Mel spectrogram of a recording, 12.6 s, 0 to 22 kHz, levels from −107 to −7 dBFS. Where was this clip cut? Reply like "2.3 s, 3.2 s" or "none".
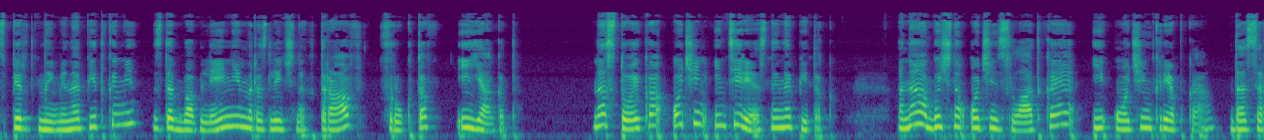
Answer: none

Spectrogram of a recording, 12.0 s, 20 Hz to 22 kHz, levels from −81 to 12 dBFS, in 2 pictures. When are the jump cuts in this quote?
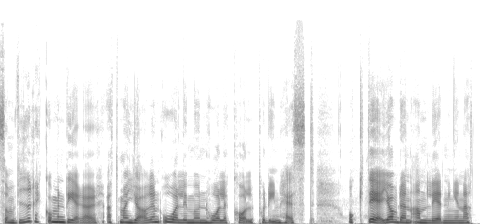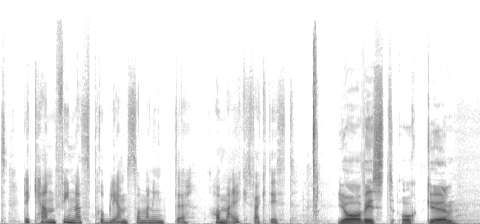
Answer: none

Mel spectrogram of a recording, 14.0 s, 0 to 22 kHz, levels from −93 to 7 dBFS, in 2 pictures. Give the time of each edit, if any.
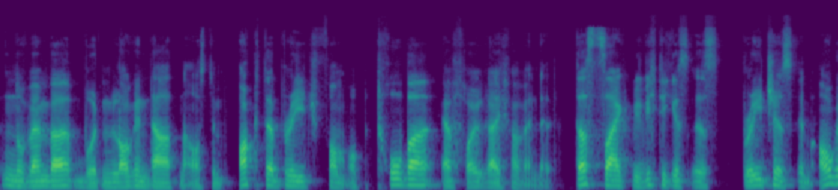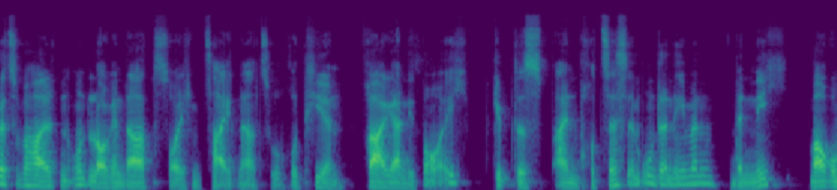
4.7 s, 8.2 s, 8.6 s, 9.9 s, 10.4 s

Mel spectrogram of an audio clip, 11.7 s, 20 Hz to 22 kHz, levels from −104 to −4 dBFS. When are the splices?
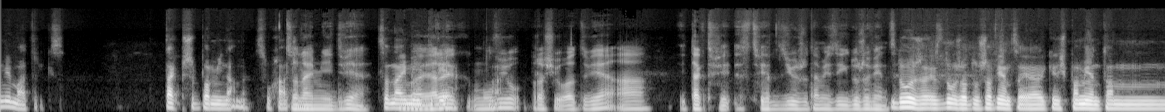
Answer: none

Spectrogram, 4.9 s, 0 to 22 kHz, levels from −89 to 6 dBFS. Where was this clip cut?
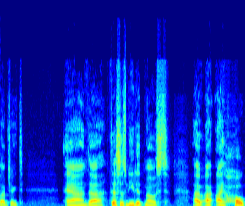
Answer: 2.5 s

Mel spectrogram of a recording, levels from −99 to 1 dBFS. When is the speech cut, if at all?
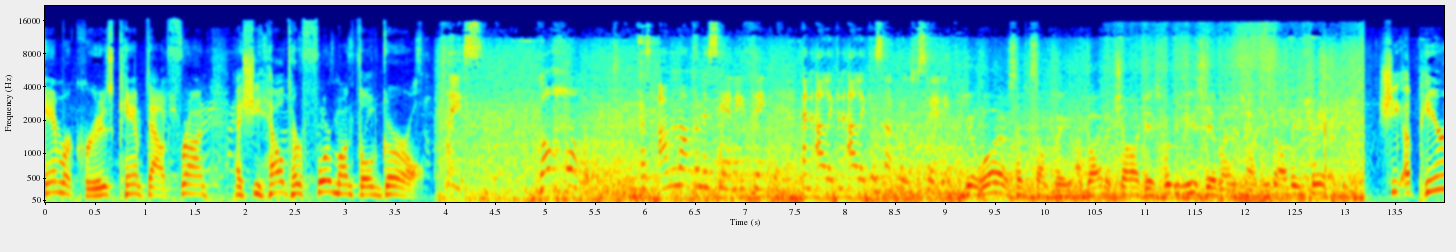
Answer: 7.9 s, 9.8 s

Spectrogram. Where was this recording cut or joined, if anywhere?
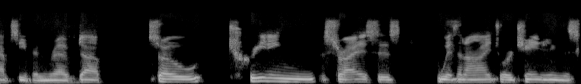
none

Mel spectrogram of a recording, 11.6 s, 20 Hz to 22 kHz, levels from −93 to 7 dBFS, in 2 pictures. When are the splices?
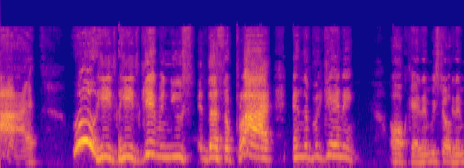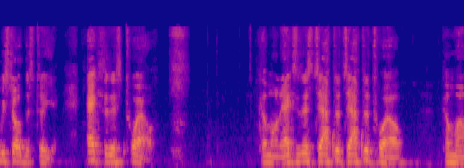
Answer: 1.5 s, 2.5 s, 5.6 s, 7.3 s, 10.1 s

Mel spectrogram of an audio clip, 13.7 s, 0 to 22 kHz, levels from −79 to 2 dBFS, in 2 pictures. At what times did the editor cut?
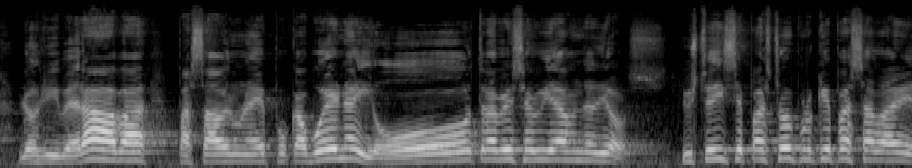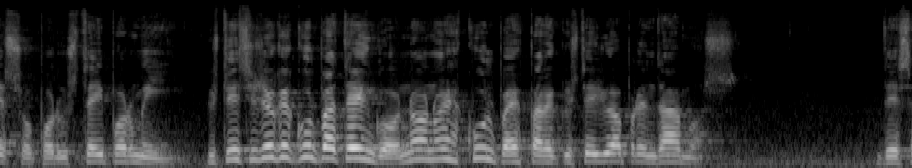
5.0 s, 8.3 s

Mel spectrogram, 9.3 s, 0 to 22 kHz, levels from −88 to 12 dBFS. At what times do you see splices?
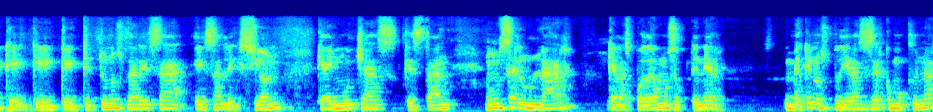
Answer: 1.3 s, 3.2 s, 4.0 s, 4.9 s, 6.1 s, 8.0 s

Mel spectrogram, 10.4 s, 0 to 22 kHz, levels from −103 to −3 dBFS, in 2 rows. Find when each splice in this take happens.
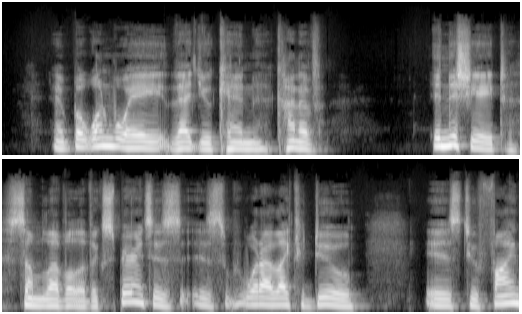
none

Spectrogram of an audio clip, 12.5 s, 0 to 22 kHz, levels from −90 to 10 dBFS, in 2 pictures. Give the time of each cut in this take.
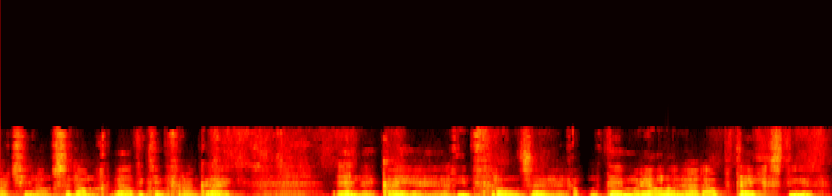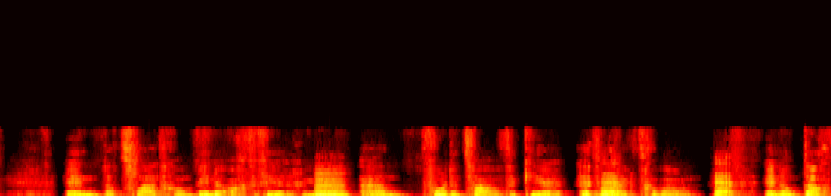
1.1 s, 3.4 s, 4.2 s, 7.0 s

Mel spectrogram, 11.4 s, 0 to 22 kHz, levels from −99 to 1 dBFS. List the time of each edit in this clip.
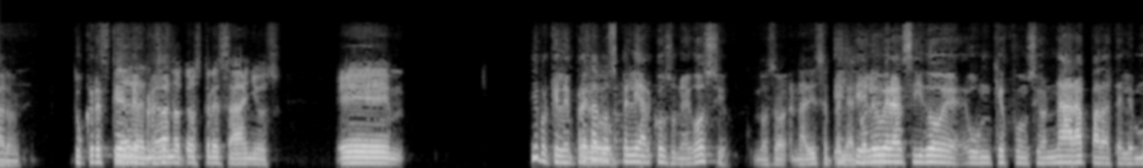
6.1 s, 9.9 s

